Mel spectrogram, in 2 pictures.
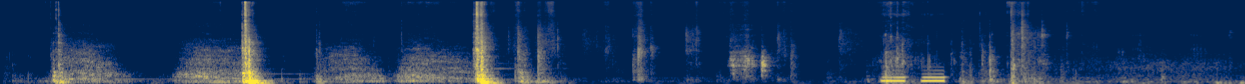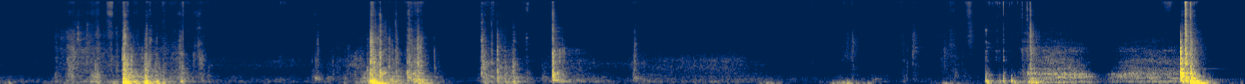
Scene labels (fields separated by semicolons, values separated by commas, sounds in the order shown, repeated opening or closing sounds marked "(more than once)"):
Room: living room; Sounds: wardrobe or drawer (more than once), footsteps, phone ringing, window (more than once)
